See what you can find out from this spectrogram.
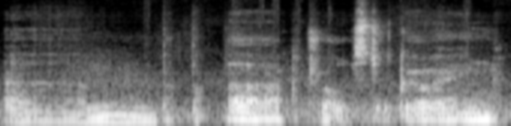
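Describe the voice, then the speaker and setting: A man's voice: mid-range voice, slow, creaky, noisy background. A man from the Netherlands who grew up in England, streaming a strategy game and thinking aloud in casual commentary, chatting with viewers and laughing often.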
